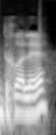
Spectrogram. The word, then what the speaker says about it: Drolet: Yeah, so my full name is Drolet, is how you would say in French, but Drolets is the English version.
